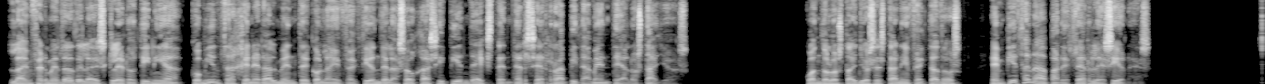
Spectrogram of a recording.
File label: spanish documentaries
